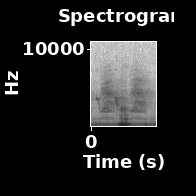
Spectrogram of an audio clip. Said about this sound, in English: There are wild birds here. Calling less now.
